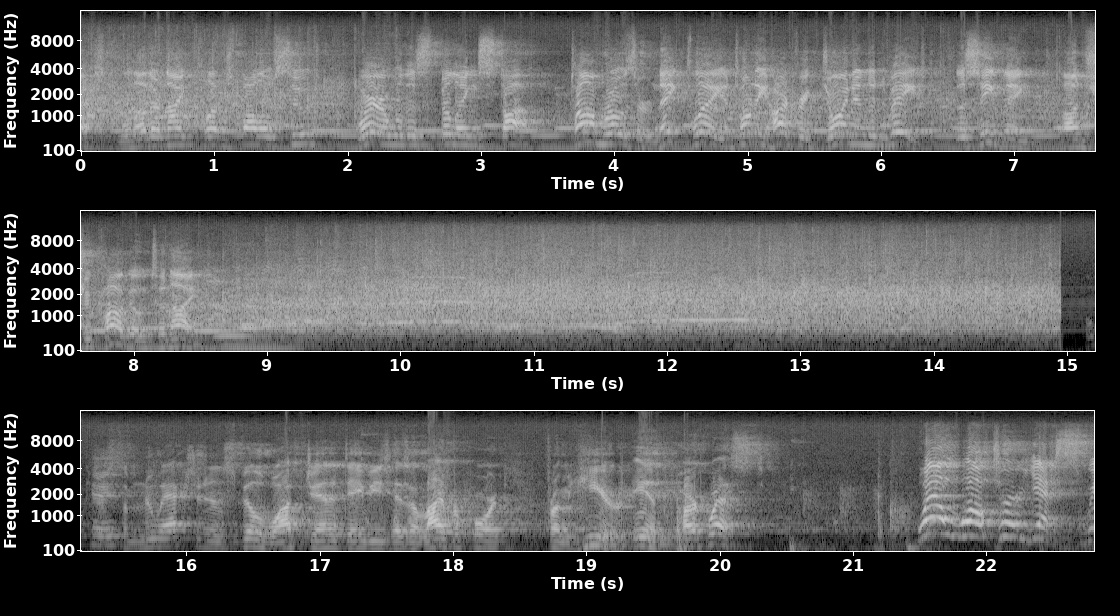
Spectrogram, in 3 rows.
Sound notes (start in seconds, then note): 11.0 applause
